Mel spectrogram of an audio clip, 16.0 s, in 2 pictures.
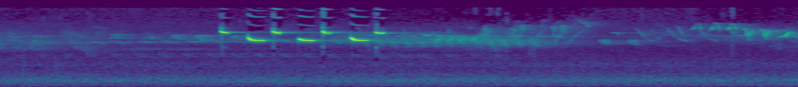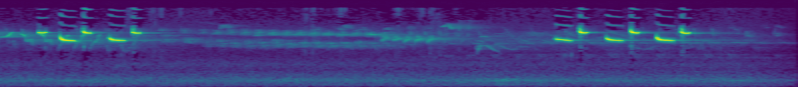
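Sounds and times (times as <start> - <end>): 
great tit two-note whistles: 2.2 - 3.9, 8.4 - 9.4.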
